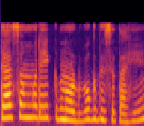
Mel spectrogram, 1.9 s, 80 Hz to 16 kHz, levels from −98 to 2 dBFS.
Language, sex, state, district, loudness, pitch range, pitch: Marathi, female, Maharashtra, Pune, -17 LUFS, 265-330 Hz, 285 Hz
